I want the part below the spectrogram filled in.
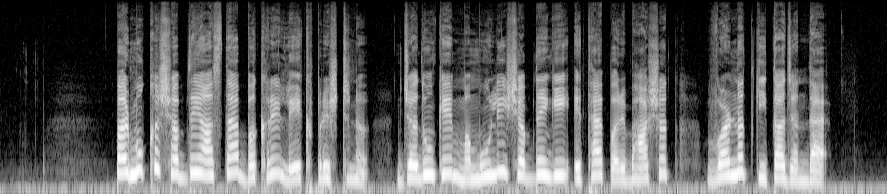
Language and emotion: Dogri, neutral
